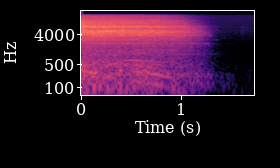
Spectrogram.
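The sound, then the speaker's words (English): One long, soft breath during a card-reading meditation, an even airy hiss lasting over a second before tapering off into silence. “Every time we pull a card, we have to close our eyes, okay? And we have to breathe in goodness and breathe out the shit. You ready? Okay. Close our eyes, breathe in,”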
